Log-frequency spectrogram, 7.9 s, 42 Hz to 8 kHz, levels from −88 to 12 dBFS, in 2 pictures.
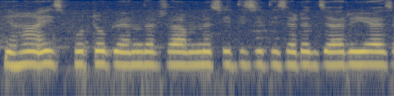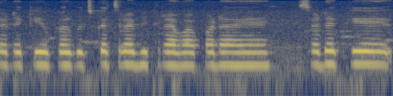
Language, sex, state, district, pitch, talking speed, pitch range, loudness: Hindi, female, Rajasthan, Bikaner, 235 Hz, 175 wpm, 230-240 Hz, -13 LUFS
